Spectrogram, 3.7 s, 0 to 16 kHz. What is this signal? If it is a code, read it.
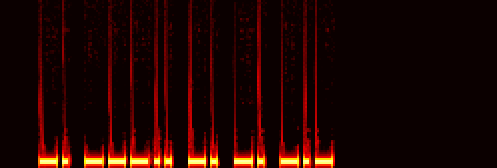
Morse code, heard as a keyed tone, about 28 wpm, 700 Hz. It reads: N8NNK
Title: USA Call Signs - 5 Characters - 28wpm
